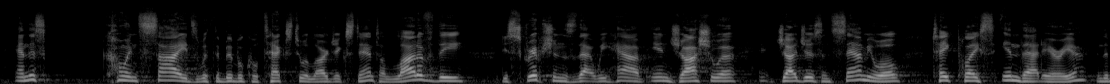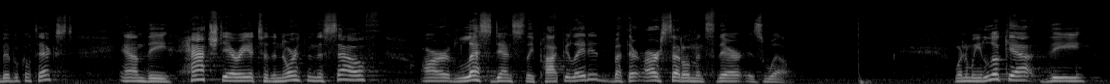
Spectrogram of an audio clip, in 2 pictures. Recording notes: This lecture was live streamed. This audio recording was originally presented as an illustrated lecture.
